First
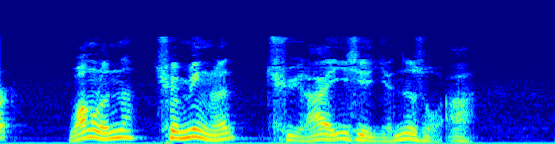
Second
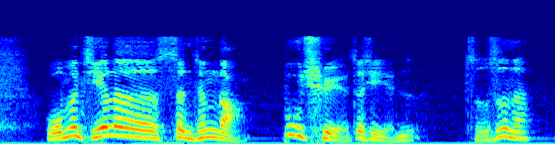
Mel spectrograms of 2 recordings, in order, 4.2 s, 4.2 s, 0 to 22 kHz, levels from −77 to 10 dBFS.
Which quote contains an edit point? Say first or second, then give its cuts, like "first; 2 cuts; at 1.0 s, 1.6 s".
first; 1 cut; at 1.1 s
